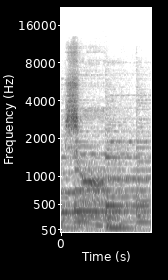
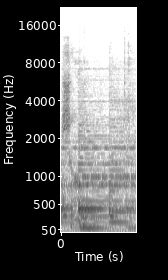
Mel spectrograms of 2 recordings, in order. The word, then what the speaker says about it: Seam: The name's Seam, pronounced Sean. Ah, Sean.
